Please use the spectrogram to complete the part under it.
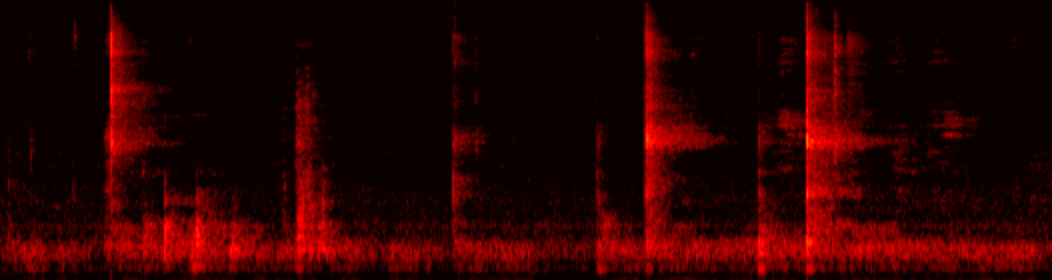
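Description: A hammer strikes metal with sharp, ringing blows.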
